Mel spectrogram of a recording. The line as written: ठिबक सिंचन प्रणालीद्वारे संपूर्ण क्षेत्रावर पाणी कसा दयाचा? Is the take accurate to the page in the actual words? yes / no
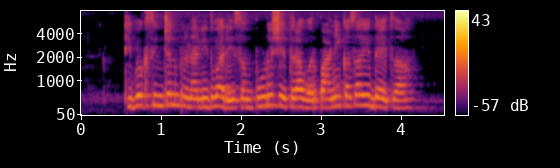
yes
